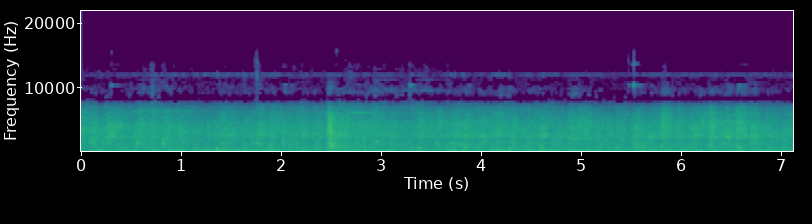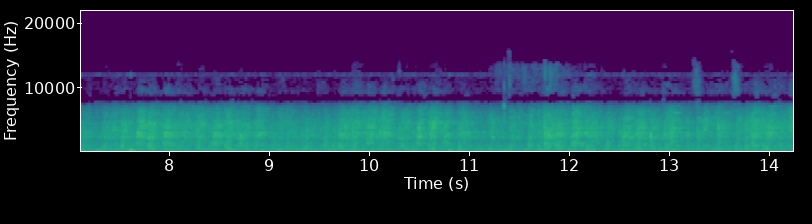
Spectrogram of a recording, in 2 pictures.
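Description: Freight train of loaded gondola wagons rolling across a steel truss bridge: a steady low rumble with the clickety-clack of wheels over rail joints.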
